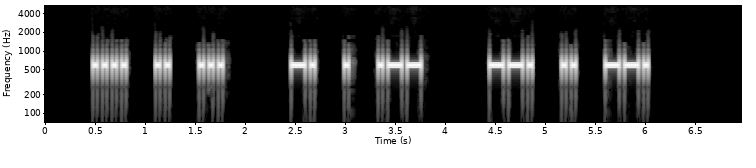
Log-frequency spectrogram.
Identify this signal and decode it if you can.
Morse code, heard as a keyed tone, about 25 wpm, spaced as for 18 wpm, 600 Hz. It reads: HIS NEW GIG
